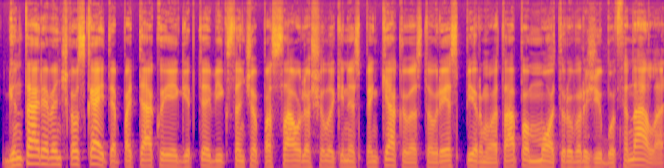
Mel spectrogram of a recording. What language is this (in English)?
Lithuanian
